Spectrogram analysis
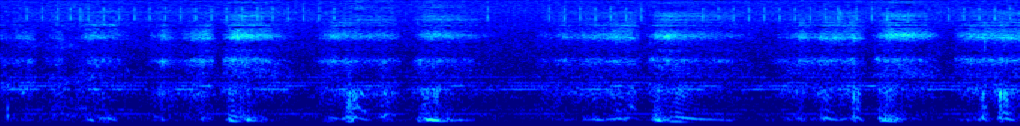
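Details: Snoring in a baby boy sleeping in his mother's bed: soft, irregular snuffly breathing with nasal snorting on several breaths in a quiet room.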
